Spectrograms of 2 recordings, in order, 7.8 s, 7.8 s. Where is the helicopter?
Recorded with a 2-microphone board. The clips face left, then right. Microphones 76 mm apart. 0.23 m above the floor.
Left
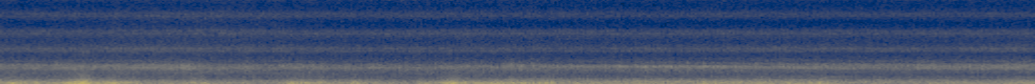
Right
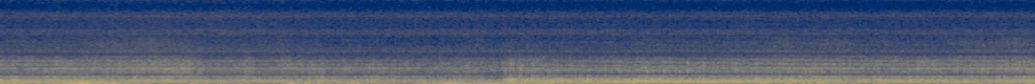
75° right (ahead or behind).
